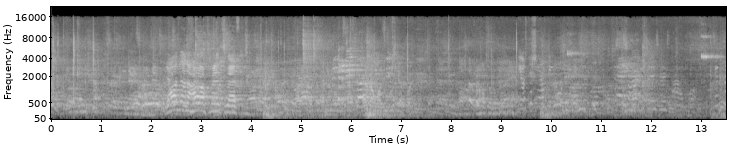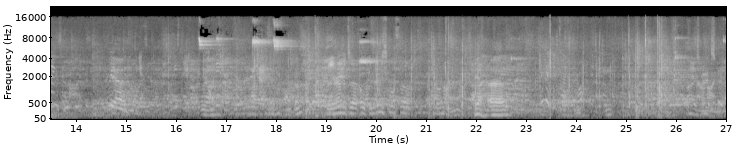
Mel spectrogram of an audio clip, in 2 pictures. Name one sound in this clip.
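Young people talk and laugh nearby in a large echoing hall.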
